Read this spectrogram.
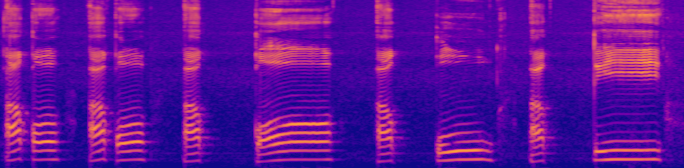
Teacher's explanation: এখানে ছবিতে আপনারা দেখতে পাচ্ছেন কফের মাখরাজটা দেখানো আছে। জিহ্বার সবচেয়ে পেছনের অংশটা, উপরের যে আমাদের মুখের তালুটা, তালুর মাংসল অংশে লাগিয়ে কফ উচ্চারণ করা হয়।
